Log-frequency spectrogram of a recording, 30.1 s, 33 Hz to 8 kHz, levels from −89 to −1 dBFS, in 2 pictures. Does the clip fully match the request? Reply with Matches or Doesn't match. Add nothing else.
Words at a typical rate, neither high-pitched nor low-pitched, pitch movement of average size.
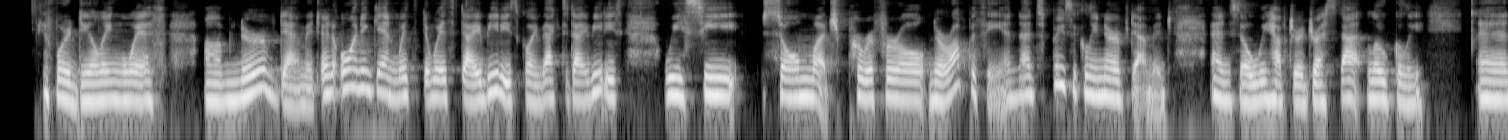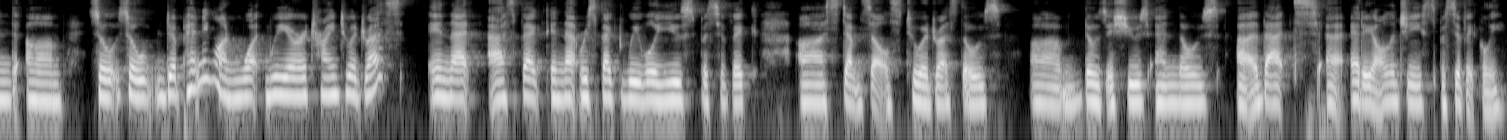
Matches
